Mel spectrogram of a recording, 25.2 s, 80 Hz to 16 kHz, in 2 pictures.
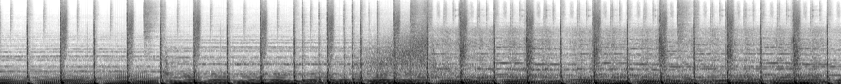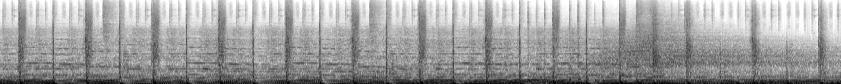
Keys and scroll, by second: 4.0 ctrl+c, 5.3 ctrl+v, 6.0 ctrl+z, 10.5-11.6 Left, 12.3 ctrl+g, 17.0-17.3 Left, 17.3 Right, 17.4 Right, 22.5-22.9 typing, 23.2 Return.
